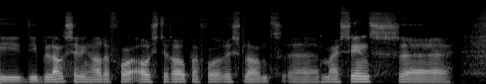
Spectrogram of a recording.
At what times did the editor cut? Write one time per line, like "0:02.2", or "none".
none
